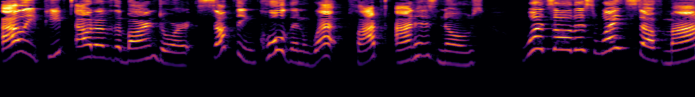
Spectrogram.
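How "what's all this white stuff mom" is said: squeaky, high little puppy voice. Narrator reading a puppy's question to his mom in a storybook, squeaking. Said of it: "he squeaked".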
